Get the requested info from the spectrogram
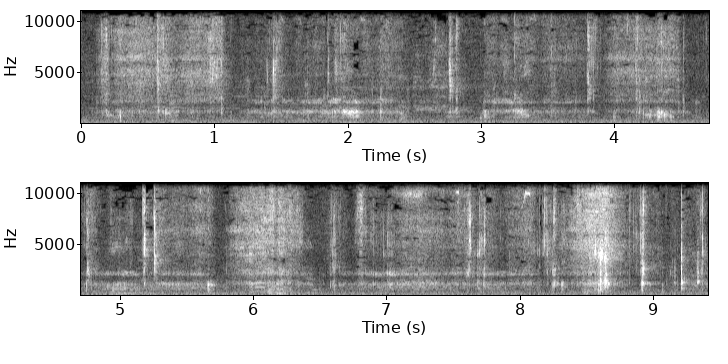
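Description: Quiet chewing of a mouthful of poke bowl, in small irregular clicks. Near the end, a few louder clicks as a metal fork digs into the plastic bowl.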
